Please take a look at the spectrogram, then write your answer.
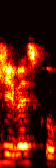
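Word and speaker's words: GEVA-Sco: gevasco gevasco ou gevasco je sais même plus comment on prononce gvasco on dit gvasco mais c'est un guideas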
